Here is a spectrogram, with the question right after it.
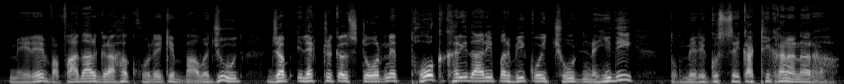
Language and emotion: Hindi, angry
